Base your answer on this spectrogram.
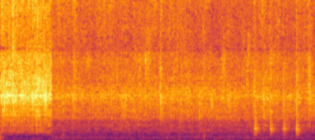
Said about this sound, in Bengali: বন্ধুরা একটু ভাজা ভাজা করে নিলাম পেঁয়াজটা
